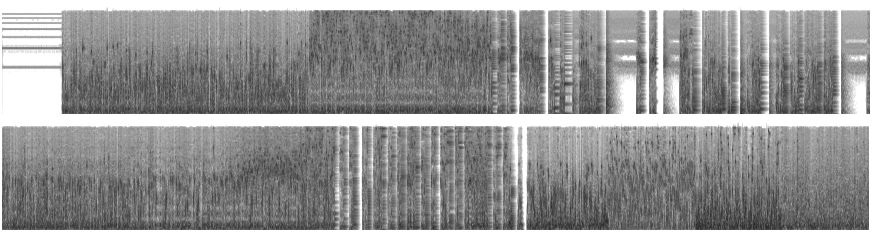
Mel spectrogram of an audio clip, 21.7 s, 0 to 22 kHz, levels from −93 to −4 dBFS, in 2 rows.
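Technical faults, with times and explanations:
6.13 to 7.24 s, 8.65 to 10.30 s and 15.01 to 17.44 s: repeated packet loss (robotic sound). Audio keeps dropping out in short holes: six in the first run, seven in the second and sixteen in the third, the longest 180 ms in the first two and 120 ms in the last. About 42 to 54 percent of each run is patched by stretching the preceding sound, so the sound turns choppy. On a spectrogram the bands freeze into repeated smeared blocks. The waveform shows recurring flat-enveloped copies between fragments of real signal.
7.45 to 7.96 s, 8.17 to 8.50 s and 10.39 to 10.84 s: long network dropout. Each is a lengthy stretch where the incoming audio was likely cut off, about 480 ms, 300 ms and 420 ms missing. The last sound is held as a buzz or hiss that fades, with about 60 ms and 20 ms of near-silence at the tail of the second and third. On a spectrogram these show as frozen horizontal streaks dimming toward the end. 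The waveform's envelope decays smoothly, then the signal restarts abruptly without the lost portion.
7.99 to 8.14 s: burst of packet loss. About 120 ms of audio never arrived. The receiver extended the previous sound while turning it down, ending in roughly 30 ms of silence before the sound resumes further on. On a spectrogram this is a short smeared patch fading into a dark gap. The waveform shows a shrinking repeated cycle, a brief flat stretch, then an abrupt return of the signal.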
